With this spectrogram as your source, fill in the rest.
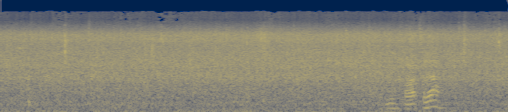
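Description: Steady rain falling outdoors beside muddy fish-catching ground, a loud even hiss filling the whole stretch, with a brief voice speaking near the end.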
